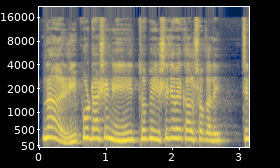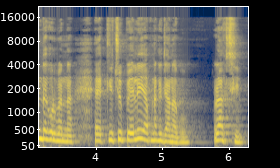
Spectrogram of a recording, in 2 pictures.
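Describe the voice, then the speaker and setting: A man voicing a helpful police inspector who reports by phone in a brisk, obliging way. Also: high voice. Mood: reassuring.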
